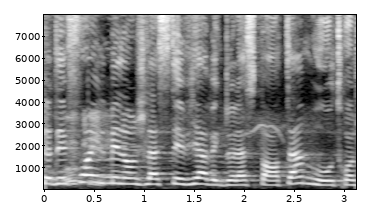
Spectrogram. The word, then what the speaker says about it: stevia: Vous m'avez dit non, stevia, S-T-E-V-I-A. C'est comme ça se prononce, stevia.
